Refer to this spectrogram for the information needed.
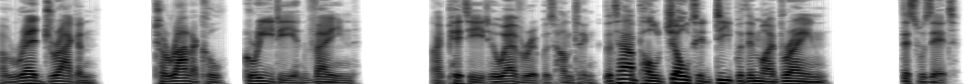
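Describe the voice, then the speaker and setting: Wry scholarly wizard from a video game, kinda low voice, wordy and polite, very dry studio sound. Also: male voice, unhurried, dry recording. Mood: ominous narration. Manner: articulate, literary, theatrical phrasing. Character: eloquent, bookish male wizard, wry, courteous and brooding. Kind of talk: video game voice acting, narration and dialogue.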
